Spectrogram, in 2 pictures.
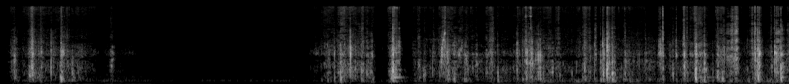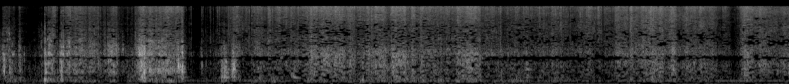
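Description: Packaging of a camera grip being opened and handled: cardboard box and wrapping rustling and crinkling, with many sharp clicks. A short burst in the first second, a pause of about two seconds, then continuous rustling that settles into a steadier hiss from about ten seconds in.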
